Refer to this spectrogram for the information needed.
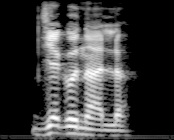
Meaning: diagonal, transverse, oblique
- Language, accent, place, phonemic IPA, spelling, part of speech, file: French, France, Lyon, /dja.ɡɔ.nal/, diagonal, adjective, LL-Q150 (fra)-diagonal.wav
